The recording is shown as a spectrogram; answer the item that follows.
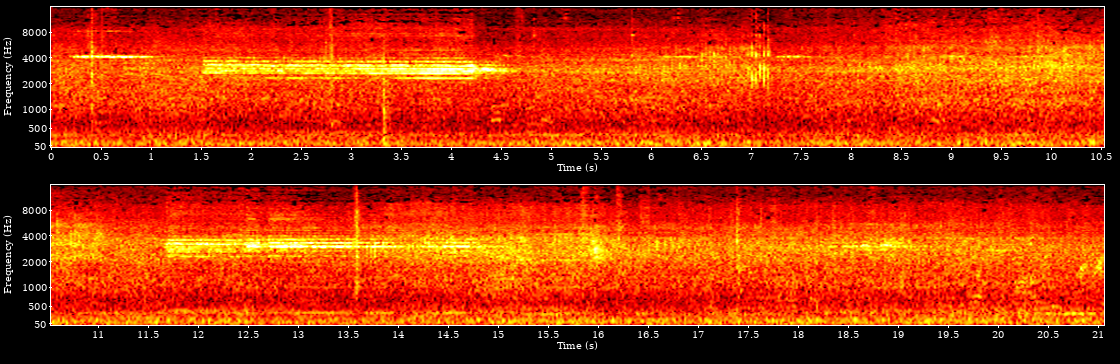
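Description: Steady street traffic noise. A vehicle horn sounds for a couple of seconds near the start and again past the middle.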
